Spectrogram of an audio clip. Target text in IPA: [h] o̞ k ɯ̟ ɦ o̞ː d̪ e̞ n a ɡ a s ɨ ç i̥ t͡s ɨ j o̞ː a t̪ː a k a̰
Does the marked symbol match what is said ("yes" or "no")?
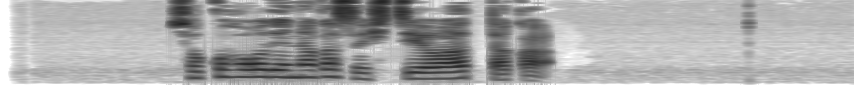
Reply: no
